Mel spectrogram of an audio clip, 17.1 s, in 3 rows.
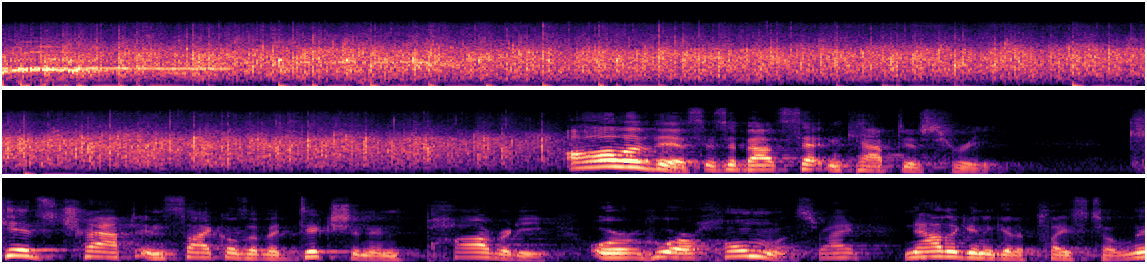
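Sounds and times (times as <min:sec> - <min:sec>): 
crowd applause: 0:00.0 - 0:08.6
speech: 0:08.7 - 0:10.8, 0:11.4 - 0:17.1.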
